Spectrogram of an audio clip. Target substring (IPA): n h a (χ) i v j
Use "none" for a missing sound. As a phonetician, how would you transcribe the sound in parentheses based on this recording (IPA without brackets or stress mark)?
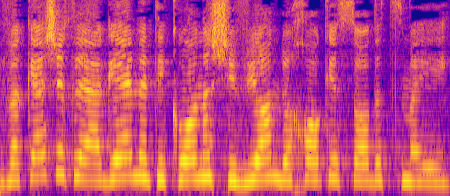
ʃ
